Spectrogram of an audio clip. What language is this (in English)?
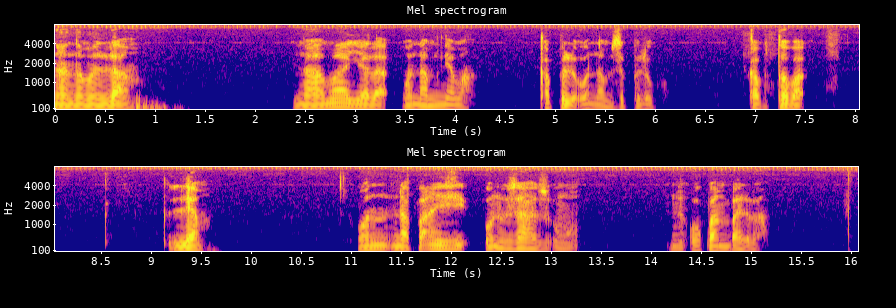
Dagbani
